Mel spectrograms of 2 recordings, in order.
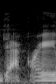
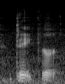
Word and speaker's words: Daker: not her real name Nera and daker I think but I call him Dak Ray because whatever there is a pronunciation got and it says daker and so nerra is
